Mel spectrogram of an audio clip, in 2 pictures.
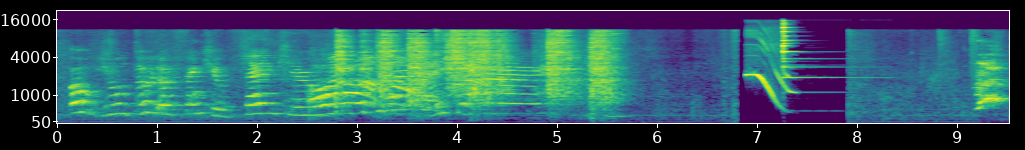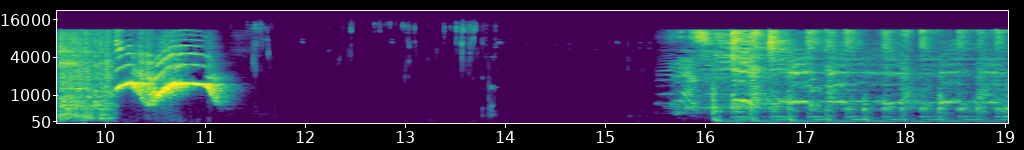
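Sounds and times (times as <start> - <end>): cartoon tone sliding down: 6.9 - 7.5
woman shrieking: 10.1 - 11.3.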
